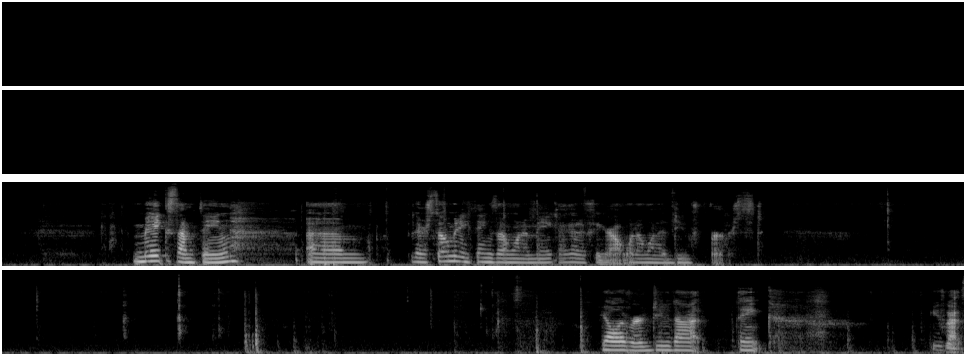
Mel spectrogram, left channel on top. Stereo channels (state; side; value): silent; left; digital silence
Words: make something. There's so many things I want to make. I got to figure out what I want to do first. Y'all ever do that? Think you've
